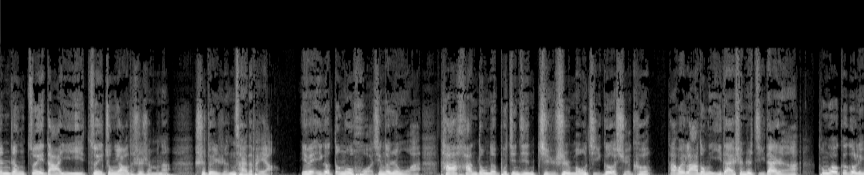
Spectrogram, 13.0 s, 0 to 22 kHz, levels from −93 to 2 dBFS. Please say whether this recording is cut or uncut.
uncut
